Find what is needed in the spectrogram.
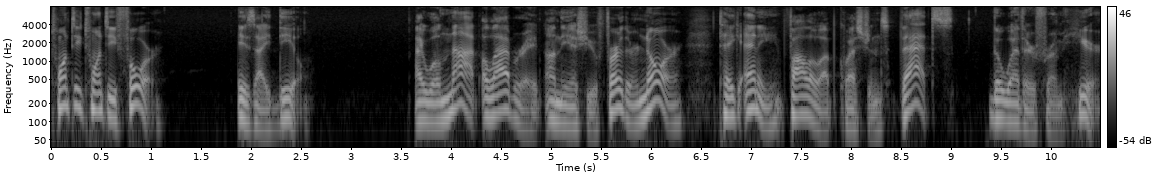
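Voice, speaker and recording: In a very clean recording with a silent background, a man with vocal fry talks at a fairly slow pace, with very wide pitch swings and long, frequent pauses. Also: medium pitch for a man. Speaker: news podcast host. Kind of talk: news reading with editorial commentary.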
